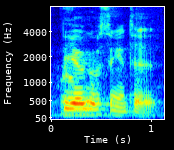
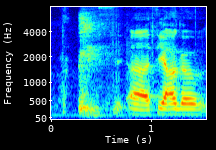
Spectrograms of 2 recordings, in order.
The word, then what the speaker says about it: Thiago: number three are Anderson Silva Anthony Johnson okay Theo Santo Santos who is it Thiago Santos oh Thiago okay I said it wrong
